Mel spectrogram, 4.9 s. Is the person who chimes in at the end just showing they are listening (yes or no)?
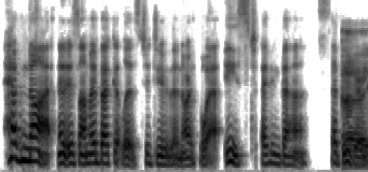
no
